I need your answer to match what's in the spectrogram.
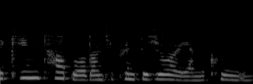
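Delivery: ordinary delivery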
